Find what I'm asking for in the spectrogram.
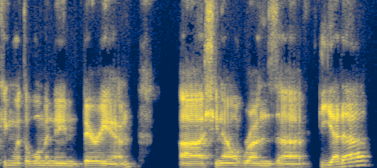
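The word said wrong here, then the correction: Fiadh: It's just Fia. Because it's Gaelic. – Yeah, I don't know how the hell you pronounce it, but okay. – Yeah, because the DH is silent.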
